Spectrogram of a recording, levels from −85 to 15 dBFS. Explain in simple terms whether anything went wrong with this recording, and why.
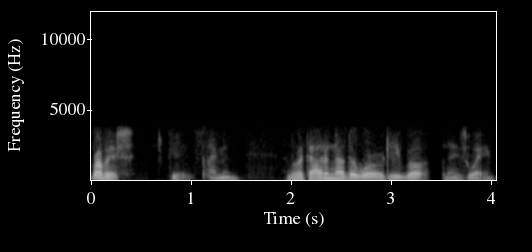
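Around 0.65 to 1.28 s and 3.26 to 3.70 s, the speech stutters, smears and fades out briefly. These are lost AMR speech frames: radio errors corrupted chunks, and the phone's decoder guessed at the gaps.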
